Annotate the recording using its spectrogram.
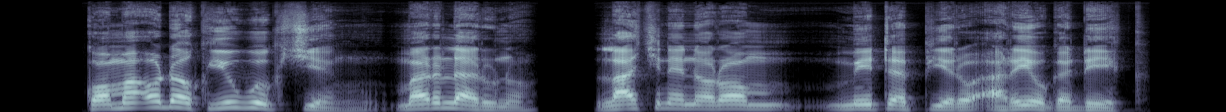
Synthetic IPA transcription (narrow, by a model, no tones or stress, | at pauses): kɔmaɔdɔkjowokt͡ʃjḛŋmarlaɾunɔ | lat͡ʃnɛnɔɾɔmːɪtapjeɾoʔa̰ɾɪɔɡadek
